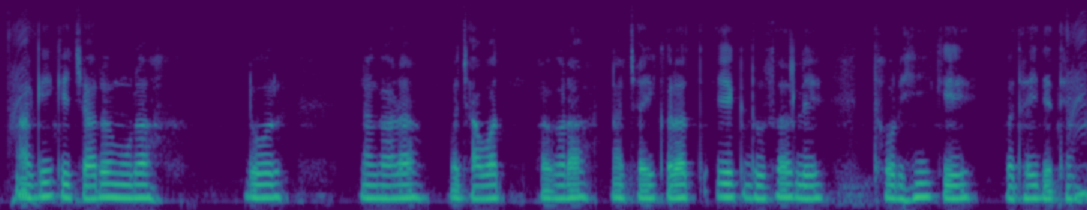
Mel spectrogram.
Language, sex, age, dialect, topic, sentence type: Chhattisgarhi, male, 18-24, Northern/Bhandar, agriculture, statement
